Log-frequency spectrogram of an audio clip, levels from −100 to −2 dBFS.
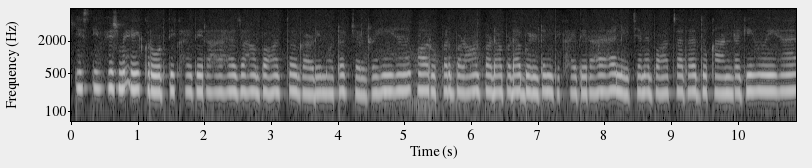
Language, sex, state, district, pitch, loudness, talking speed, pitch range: Hindi, female, Maharashtra, Aurangabad, 230 Hz, -34 LUFS, 185 wpm, 225-235 Hz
